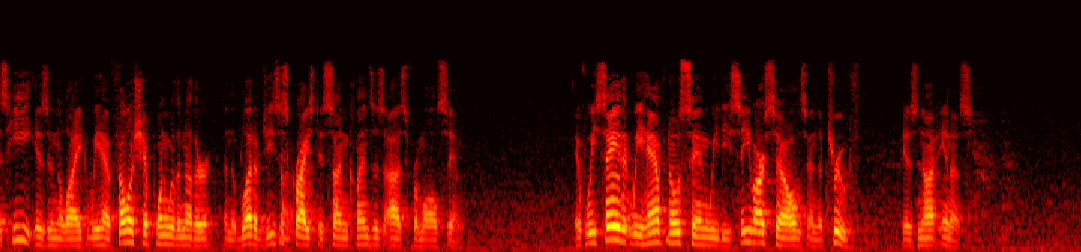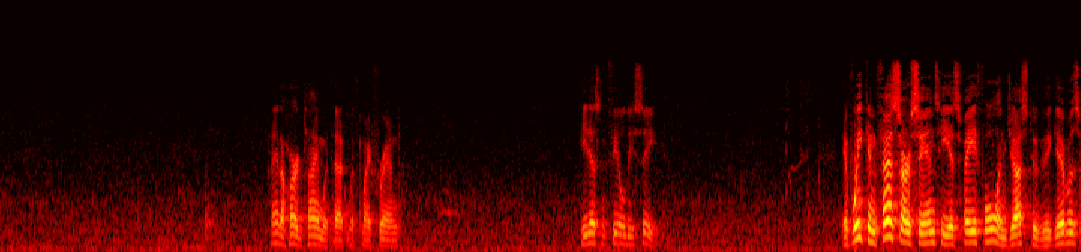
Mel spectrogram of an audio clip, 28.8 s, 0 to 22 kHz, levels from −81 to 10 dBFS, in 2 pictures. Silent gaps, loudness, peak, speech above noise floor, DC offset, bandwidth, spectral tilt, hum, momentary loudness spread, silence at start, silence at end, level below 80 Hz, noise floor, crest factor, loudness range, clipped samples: none; -25 LUFS; -6 dBFS; 31 dB; under 0.1%; 8.4 kHz; -6 dB/octave; none; 16 LU; 0 s; 0 s; -60 dBFS; -55 dBFS; 20 dB; 15 LU; under 0.1%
